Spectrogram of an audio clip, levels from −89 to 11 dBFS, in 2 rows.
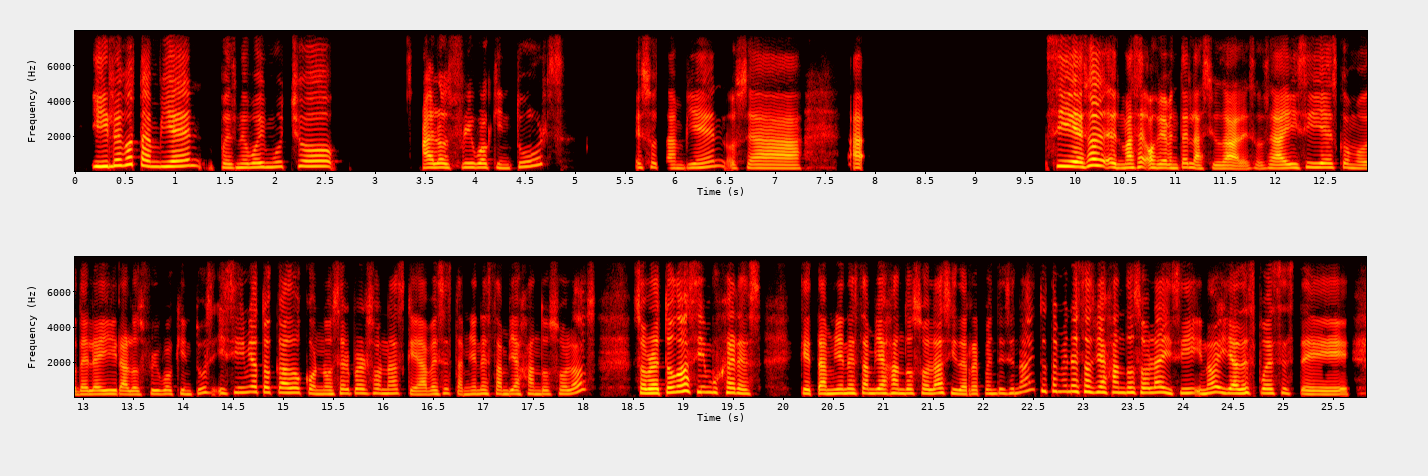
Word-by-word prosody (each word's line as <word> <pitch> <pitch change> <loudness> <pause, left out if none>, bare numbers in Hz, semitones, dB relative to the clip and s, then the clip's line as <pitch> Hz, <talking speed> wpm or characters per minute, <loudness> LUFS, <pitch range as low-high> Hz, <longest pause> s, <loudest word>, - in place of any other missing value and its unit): Y 285 0 +6
luego 340 +6 +4
también, 300 -1 +2
pues, 220 -3 -5
me 225 - -1
voy 240 +2 0
mucho 295 +3 0 0.8
a 225 - +4
los 225 -2 0
free 235 +1 -4
walking 220 -4 -3
tours, 310 +11 -8 0.7
eso 230 +1 -7
también, 215 +11 -4
o - - -8
sea, 190 -2 +1 0.5
a - - +2 1.8
Sí, 300 -2 +5
eso 270 +5 +7
es 270 -11 +4
más, 220 +2 +3
obviamente, 210 -4 +1
en 235 - -1
las 175 -4 -1
ciudades, 175 -1 +1
o 175 -1 -10
sea, 190 -1 +2
ahí 205 +2 +3
sí 235 +2 -3
es 230 -1 -1
como 190 -5 -5
de 190 0 -2
ley 195 +1 0
ir 200 -1 -1
a 190 - +2
los 185 -1 -5
free 205 - -4
walking 205 -1 -6
tours, 270 +4 -7
y 240 - -7
sí 280 +4 -5
me 310 - -1
ha 310 - +1
tocado 270 -2 +1
conocer 220 +1 -4
personas 235 -1 -4
que 185 -3 -4
a 180 - 0
veces 205 +4 -5
también 200 +2 -6
están 210 -1 -4
viajando 205 -1 -4
solos, 215 - -5 0.3
sobre 245 -2 +6
todo 290 +4 +5
así 310 -4 +4
mujeres 270 -6 0 0.3
que 230 -3 0
también 220 +2 +1
están 245 0 0
viajando 240 -1 +1
solas 245 +2 0
y 225 - -2
de 205 -1 0
repente 220 +2 -5
dicen: 245 +5 -6
"Ay, 350 - -3
tú 355 - -3
también 340 -1 -4
estás 325 -1 +2
viajando 290 -1 +2
sola" 275 +2 +2
y 240 - 0
sí, 250 -1 -3
¿no? 280 +6 +2
Y 265 - -1
ya 235 -1 +5
después, 245 0 0
este, 190 - -1
235 Hz, 185 wpm, -23 LUFS, 205-275 Hz, 1.8 s, eso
